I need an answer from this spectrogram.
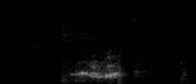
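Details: Four-week-old Cavalier King Charles Spaniel puppy in a pen with its litter: one short, mid-pitched whine of about half a second, slightly wavering, then a faint trailing squeak in a quiet indoor room.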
